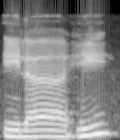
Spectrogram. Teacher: Letter Lam, has a Fatha and then we have a small alif. So because of small alif, we have to stretch the La sound for 2 count.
